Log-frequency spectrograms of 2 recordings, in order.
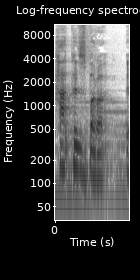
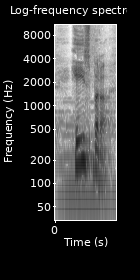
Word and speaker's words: Happisburgh: Haysborough, it looks more like Happisborough, if you look for it on the map. Happisburgh. But in that part of the world, they pronounce it Haysborough.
